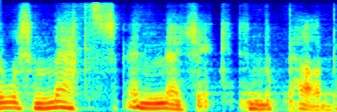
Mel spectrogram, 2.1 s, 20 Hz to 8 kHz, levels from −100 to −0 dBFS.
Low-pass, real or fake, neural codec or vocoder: 7.2 kHz; fake; codec, 24 kHz, 1 kbps, SNAC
